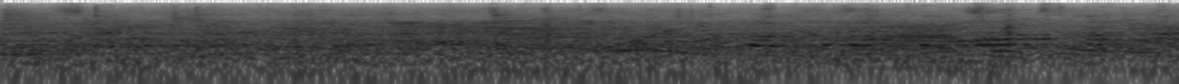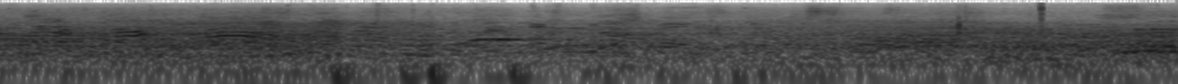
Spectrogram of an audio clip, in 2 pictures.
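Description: An acoustic guitar is strummed loudly through loudspeakers outdoors.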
